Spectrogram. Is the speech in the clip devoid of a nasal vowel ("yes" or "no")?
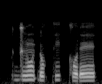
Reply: no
